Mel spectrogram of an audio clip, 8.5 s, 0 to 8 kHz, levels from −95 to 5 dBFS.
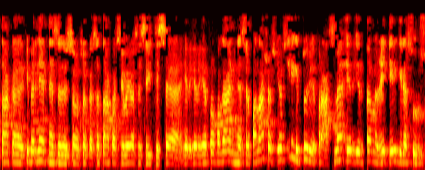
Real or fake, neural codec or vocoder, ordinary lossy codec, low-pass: real; none; MP3, 24 kbps; 7.2 kHz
